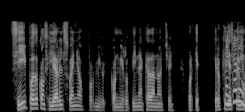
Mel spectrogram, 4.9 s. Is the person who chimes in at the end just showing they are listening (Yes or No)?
No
